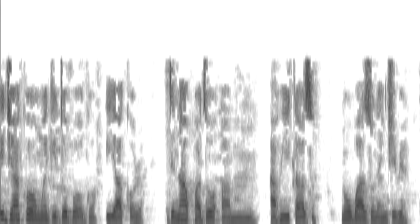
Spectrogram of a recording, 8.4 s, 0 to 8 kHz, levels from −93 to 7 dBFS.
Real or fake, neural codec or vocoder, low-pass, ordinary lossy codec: real; none; 7.2 kHz; MP3, 24 kbps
